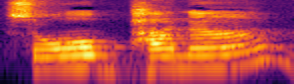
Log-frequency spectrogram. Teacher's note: Shobhana, that Bha is also Mahaprana.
